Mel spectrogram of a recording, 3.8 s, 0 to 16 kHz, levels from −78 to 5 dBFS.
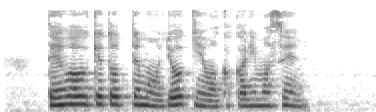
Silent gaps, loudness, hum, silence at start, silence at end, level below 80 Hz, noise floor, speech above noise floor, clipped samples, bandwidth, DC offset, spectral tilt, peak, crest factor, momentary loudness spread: none; -19 LUFS; none; 0.5 s; 0.7 s; -60 dBFS; -63 dBFS; 44 dB; under 0.1%; 11.5 kHz; under 0.1%; -5 dB/octave; -6 dBFS; 14 dB; 10 LU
